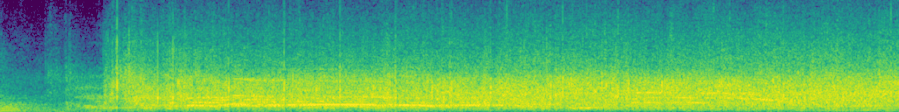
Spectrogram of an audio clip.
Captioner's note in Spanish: Aplausos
